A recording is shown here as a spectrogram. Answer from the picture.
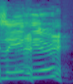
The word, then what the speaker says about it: Xavier: You mean Professor Xavier? It's only been pronounced Xavier in every cartoon and movie he's ever appeared in.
